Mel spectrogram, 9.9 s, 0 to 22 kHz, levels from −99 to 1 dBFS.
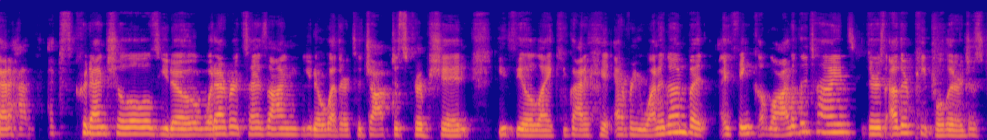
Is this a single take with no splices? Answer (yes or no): no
